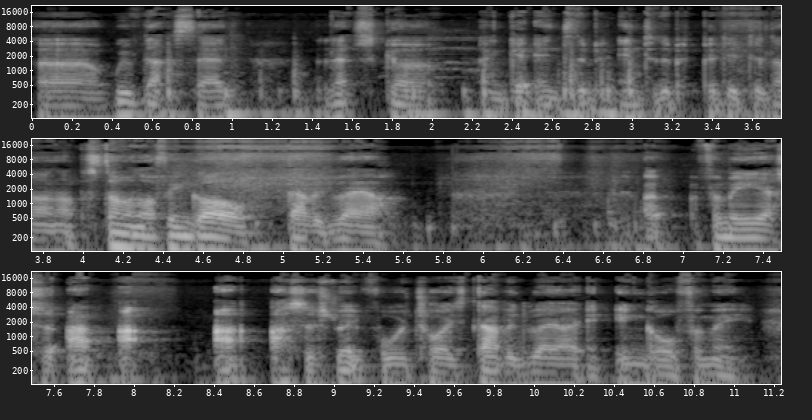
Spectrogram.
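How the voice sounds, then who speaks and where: Young irish-born guy doing a footy preview, real low voice, keeps tripping over his words, faint clicks behind. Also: fairly even intonation, normal speed, background noise. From Ireland. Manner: rambling, repeats and restarts words. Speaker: football fan channel host. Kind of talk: casual match preview monologue.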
